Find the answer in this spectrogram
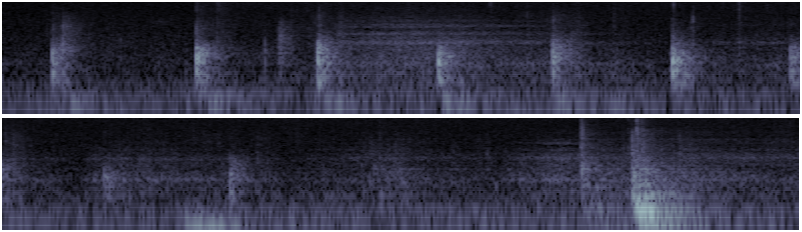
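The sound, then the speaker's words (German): Window shutters being pulled shut and bolted: a quiet series of sharp wooden knocks and thuds at an uneven pace, followed by a heavier thump near the end. “Mach die Fensterläden zu und schieb die Riegel vor.”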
